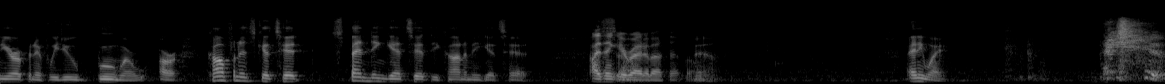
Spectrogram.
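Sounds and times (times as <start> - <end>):
speech: 0.0 - 7.3, 9.1 - 9.6
sneeze: 11.0 - 11.6.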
